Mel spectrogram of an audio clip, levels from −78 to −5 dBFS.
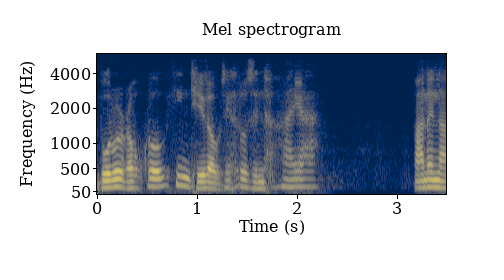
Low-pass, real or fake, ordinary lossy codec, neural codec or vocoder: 5.4 kHz; fake; MP3, 48 kbps; codec, 16 kHz in and 24 kHz out, 0.6 kbps, FocalCodec, streaming, 2048 codes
